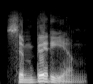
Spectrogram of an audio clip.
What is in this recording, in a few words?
"cymbidium", American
